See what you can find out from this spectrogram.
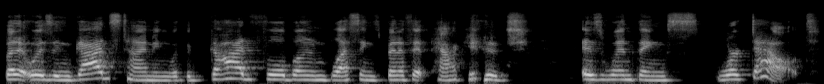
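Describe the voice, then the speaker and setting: A woman's voice: medium pitch, fairly even intonation, slow. A woman, teaching an online church class through earnest personal stories. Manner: earnest, personal storytelling with soft laughs.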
